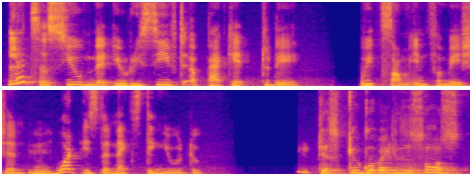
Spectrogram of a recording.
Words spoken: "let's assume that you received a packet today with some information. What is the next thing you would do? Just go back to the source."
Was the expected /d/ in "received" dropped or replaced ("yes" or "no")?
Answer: no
